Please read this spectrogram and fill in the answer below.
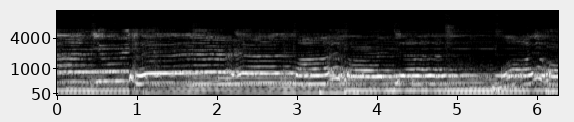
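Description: A woman singing karaoke into a microphone over a backing track with a steady bass and beat, belting and holding long high notes that glide from one pitch to the next.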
